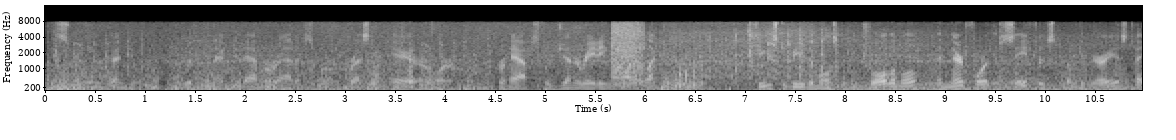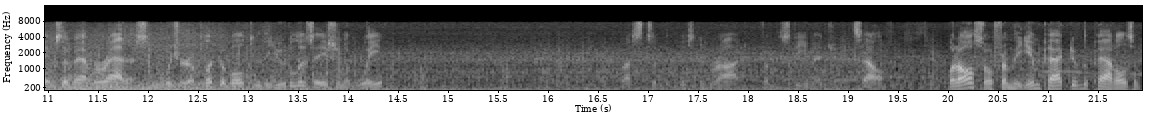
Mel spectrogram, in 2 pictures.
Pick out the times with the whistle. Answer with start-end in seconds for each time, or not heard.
not heard.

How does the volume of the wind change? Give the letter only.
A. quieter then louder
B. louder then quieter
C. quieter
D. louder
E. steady
C.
